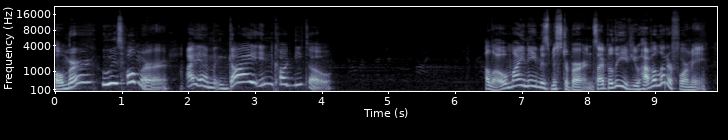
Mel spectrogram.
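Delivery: very high, drawn-out, swooping cartoon voice. Answering a request for a Homer Simpson impression: attempting Homer Simpson voice. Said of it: "What's your best Homer Simpson impression?".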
